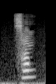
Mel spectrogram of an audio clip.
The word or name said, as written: cai5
